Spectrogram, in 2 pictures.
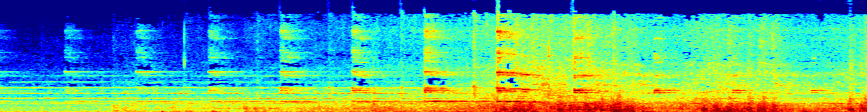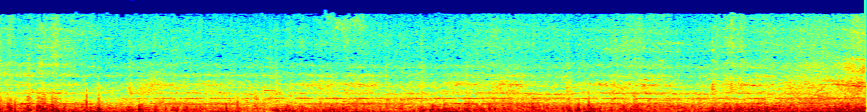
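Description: Train passing close by. Its horn chord grows louder and drops in pitch about five seconds in as the train reaches the spot, then the loud rumble and rattle of wheels on rails fills the rest.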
